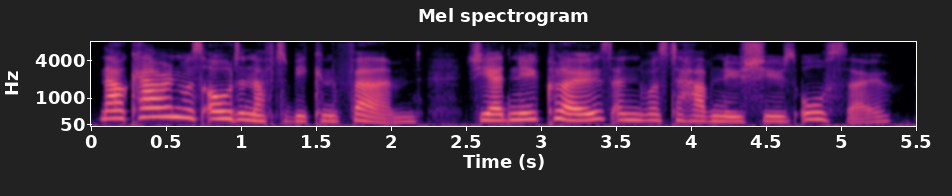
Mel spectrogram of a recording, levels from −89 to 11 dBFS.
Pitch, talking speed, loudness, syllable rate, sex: 215 Hz, 205 wpm, -18 LUFS, 5.1 syllables/s, female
